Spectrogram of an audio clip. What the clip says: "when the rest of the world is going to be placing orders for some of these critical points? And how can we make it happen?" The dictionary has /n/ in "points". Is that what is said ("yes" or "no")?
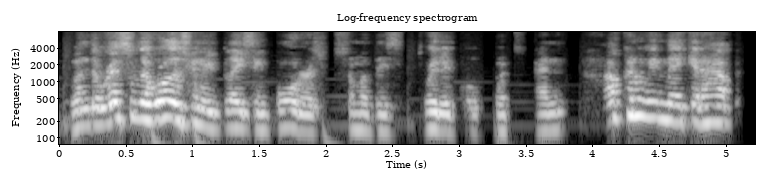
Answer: no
